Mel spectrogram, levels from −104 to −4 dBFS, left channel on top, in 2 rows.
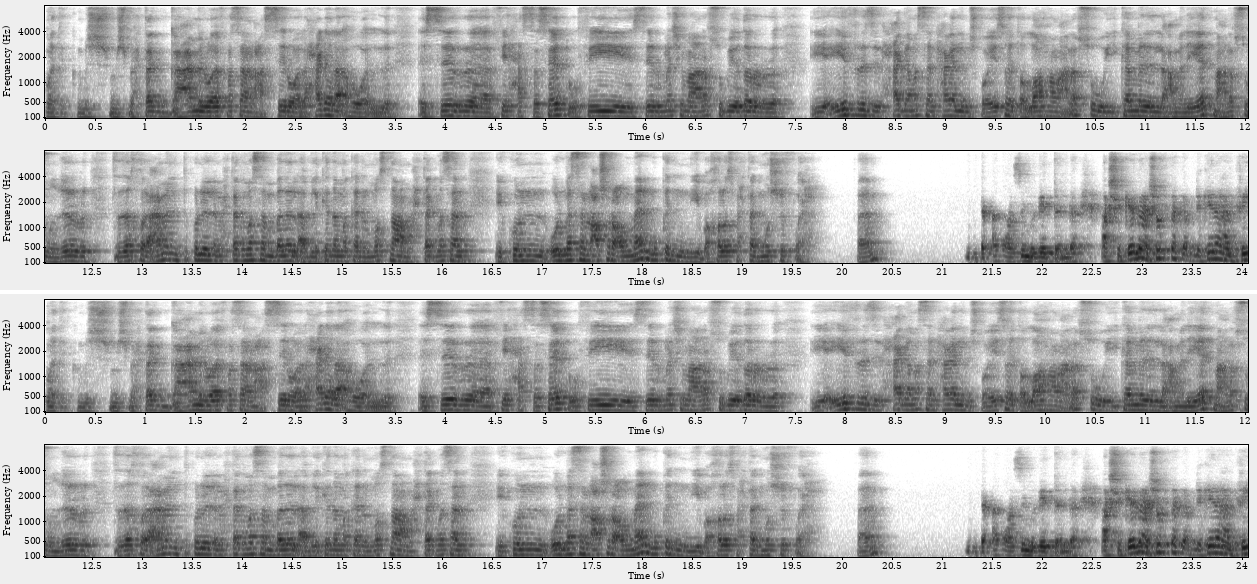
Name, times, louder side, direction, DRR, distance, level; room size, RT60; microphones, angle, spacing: voice 1, 0.0-19.7 20.1-20.4, left 1 dB, 65° left, 1.3 m, -28 dB
voice 2, 21.6-24.0, equal, 35° left, 3.3 m, -24 dB
14.0 x 7.8 x 3.9 m
head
